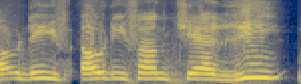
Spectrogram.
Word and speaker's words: Thierry: Nou, zegt hij, het is Thierry met de klemtoon op Rie en dan Baudet.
